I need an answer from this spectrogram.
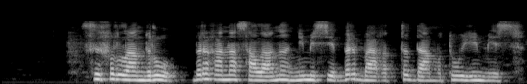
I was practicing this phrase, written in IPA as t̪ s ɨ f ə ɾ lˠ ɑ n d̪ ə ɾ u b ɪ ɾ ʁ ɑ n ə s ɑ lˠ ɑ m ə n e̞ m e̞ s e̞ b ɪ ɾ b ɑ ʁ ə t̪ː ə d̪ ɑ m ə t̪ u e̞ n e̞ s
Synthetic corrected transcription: t̪ s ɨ f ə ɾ lˠ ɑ n d̪ ə ɾ u b ɪ ɾ ʁ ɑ n ɑ s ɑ lˠ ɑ n ə n e̞ m e̞ s e̞ b ɪ ɾ b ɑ ʁ ə t̪ː ə d̪ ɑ m ə t̪ u e̞ m e̞ s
